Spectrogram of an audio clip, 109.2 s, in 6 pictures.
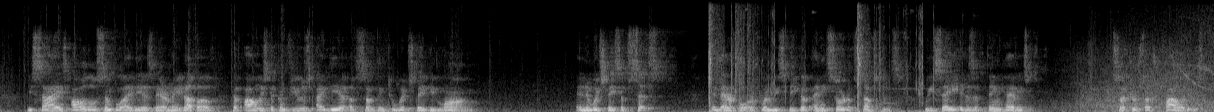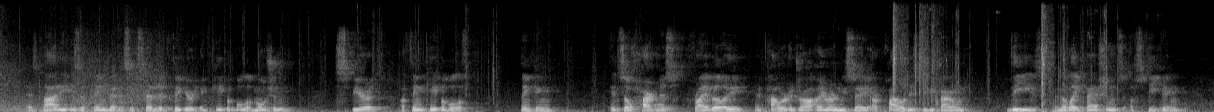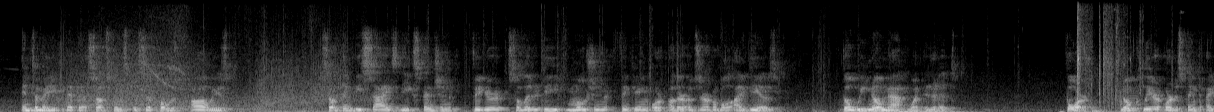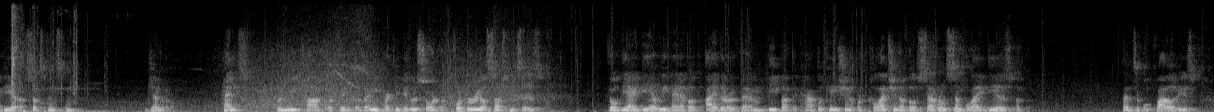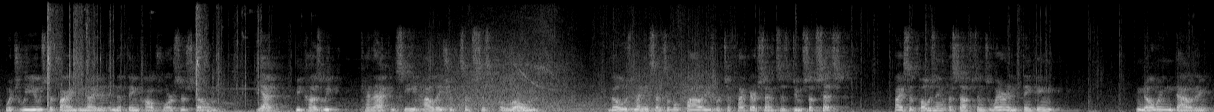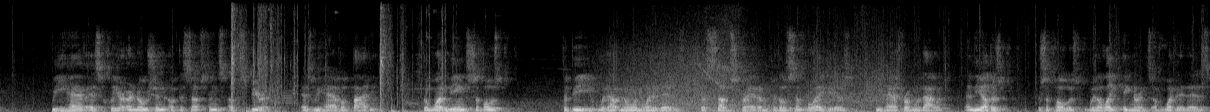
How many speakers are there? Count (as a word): one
